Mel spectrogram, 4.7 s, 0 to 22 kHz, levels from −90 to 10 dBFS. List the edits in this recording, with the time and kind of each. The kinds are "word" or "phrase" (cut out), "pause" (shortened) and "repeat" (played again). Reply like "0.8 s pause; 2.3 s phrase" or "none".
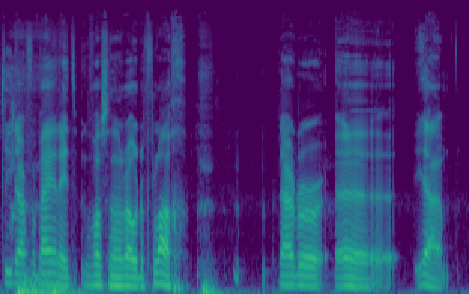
none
